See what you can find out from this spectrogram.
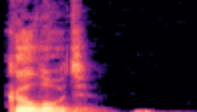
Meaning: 1. to split, to cleave, to break (sugar), to crack (nuts), to chop (firewood) 2. to stab, to thrust 3. to kill, to slaughter 4. to prick, to sting 5. to have a stitch, to feel a prick or a stab
- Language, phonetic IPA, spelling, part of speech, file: Russian, [kɐˈɫotʲ], колоть, verb, Ru-колоть.ogg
